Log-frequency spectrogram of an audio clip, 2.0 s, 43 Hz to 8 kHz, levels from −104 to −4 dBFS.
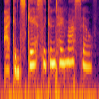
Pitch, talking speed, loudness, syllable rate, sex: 260 Hz, 150 wpm, -17 LUFS, 5.0 syllables/s, female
